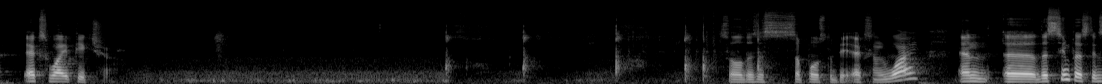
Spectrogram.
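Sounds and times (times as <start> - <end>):
speech: 0.2 - 1.2, 7.3 - 11.0
drawing strokes sketching diagrams of junctions and crossings: 4.4 - 8.2.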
